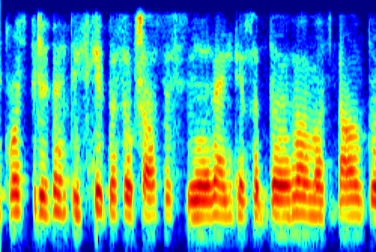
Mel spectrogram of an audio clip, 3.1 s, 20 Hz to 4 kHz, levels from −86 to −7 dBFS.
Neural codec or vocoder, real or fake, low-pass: codec, 44.1 kHz, 2.6 kbps, SNAC; fake; 3.6 kHz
